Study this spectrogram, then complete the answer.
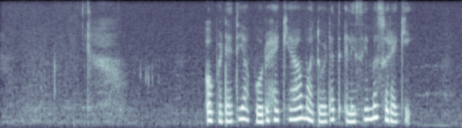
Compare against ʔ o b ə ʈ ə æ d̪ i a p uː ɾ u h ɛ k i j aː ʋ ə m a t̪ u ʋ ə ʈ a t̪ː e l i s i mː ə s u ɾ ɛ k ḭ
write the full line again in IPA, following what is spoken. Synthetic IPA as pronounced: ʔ o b ə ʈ ə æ t̪ i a p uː ɾ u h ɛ k i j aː ʋ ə m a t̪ u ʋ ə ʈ a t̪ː e l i s i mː ə s u ɾ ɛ k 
